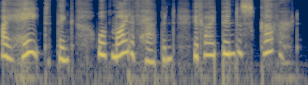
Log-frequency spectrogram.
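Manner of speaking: imagine the danger; Nancy shuddering. Acted. Nancy fleeing, shuddering at the thought.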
